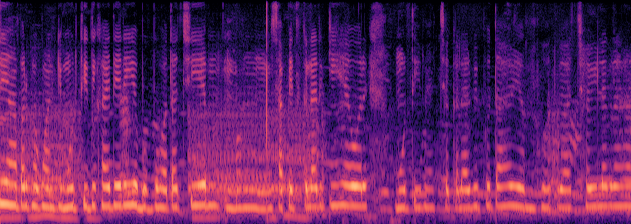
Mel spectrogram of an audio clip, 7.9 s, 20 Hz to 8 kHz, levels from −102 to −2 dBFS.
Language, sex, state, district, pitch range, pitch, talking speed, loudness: Hindi, female, Chhattisgarh, Bilaspur, 240-265 Hz, 250 Hz, 235 wpm, -29 LUFS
